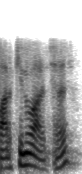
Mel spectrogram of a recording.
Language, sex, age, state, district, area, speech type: Maithili, male, 60+, Bihar, Madhepura, rural, conversation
